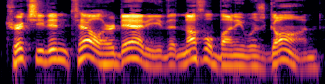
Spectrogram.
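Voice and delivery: plain reading voice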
